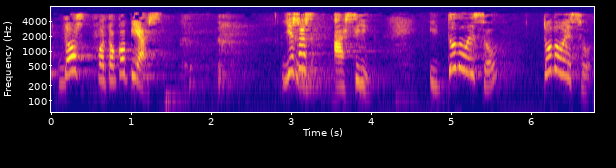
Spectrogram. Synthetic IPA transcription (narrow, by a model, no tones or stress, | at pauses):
d̪o̞sfo̞t̪o̞ko̞pjas | ie̞so̞esasi | it̪o̞ðo̞e̞so | t̪o̞ðo̞e̞so̞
